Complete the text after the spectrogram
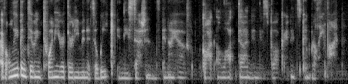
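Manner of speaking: soft, secretive, confiding whisper. Describing short weekly sessions working in a book, whispering. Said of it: "I don't know why I'm whispering".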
